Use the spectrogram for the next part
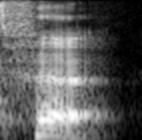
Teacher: ارقق الفاء قبل الصاد فا واضم الصاد والراء طبعا مفخمه عشان قبلها ضمه وهي ساكنه واضم الهاء مرققه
